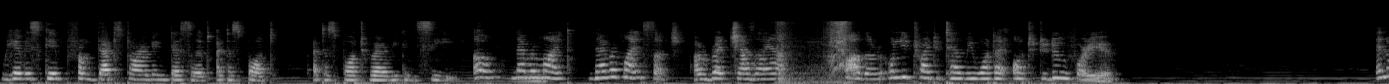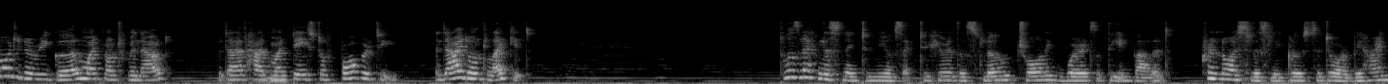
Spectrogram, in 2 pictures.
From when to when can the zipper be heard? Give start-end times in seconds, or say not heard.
7.7-8.6.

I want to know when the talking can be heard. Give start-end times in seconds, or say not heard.
0.0-11.3, 13.8-19.2, 21.6-27.7.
